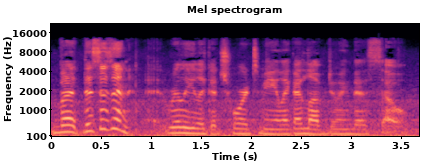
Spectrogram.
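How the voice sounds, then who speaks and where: A young woman chatting casually on a live stream about books, frank and swearing freely, her voice a bit hoarse from overuse. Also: on the low side, animated, moderate pace, noisy background. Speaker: book livestreamer.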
